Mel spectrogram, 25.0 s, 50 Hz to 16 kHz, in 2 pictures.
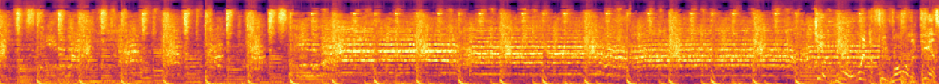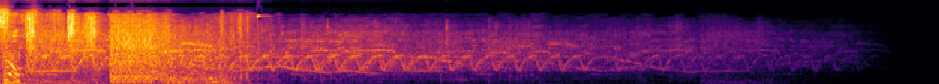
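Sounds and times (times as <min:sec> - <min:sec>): theme music: 0:00.0 - 0:23.6
wailing siren effect: 0:04.0 - 0:10.4, 0:14.8 - 0:24.2.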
